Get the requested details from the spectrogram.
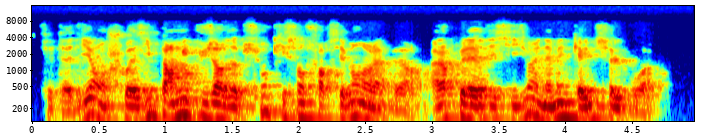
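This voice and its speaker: Somewhat breathy, a man speaks at a medium pitch with ordinary pitch variation. His pace is fairly quick. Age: 50s. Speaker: business coach. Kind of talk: casual chat.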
